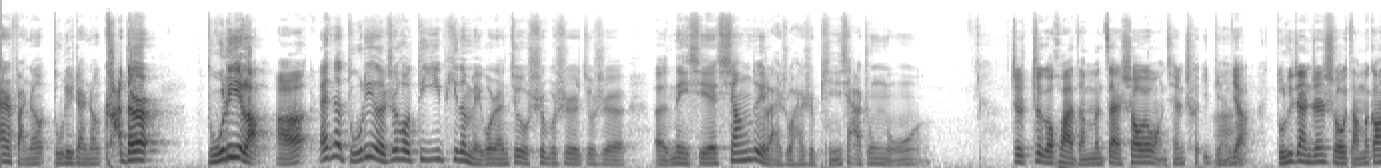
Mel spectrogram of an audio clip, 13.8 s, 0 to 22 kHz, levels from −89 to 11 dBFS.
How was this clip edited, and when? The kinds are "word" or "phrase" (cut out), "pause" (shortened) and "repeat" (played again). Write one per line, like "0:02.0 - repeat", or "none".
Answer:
none

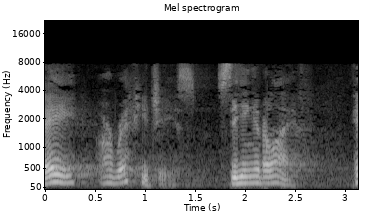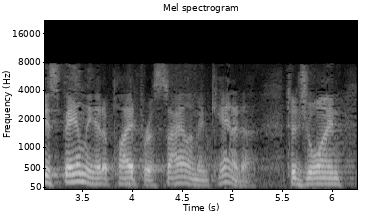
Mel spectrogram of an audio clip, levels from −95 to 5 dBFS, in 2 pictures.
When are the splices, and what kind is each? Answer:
0:02.2 - word

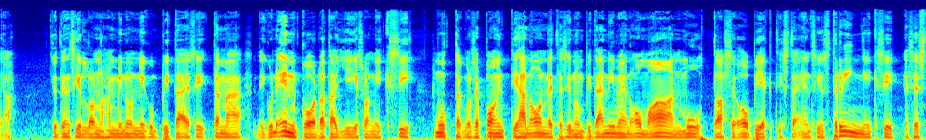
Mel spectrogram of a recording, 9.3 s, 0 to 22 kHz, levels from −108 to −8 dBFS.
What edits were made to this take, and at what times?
0:02.5 - pause
0:04.2 - pause

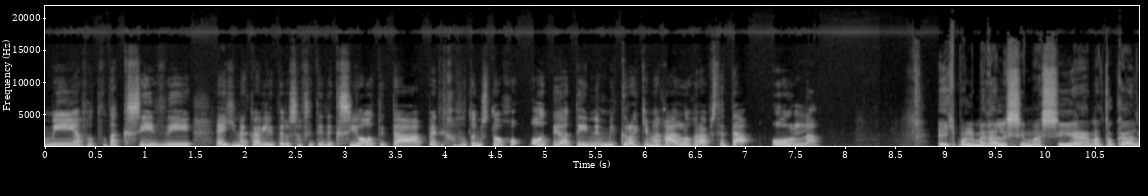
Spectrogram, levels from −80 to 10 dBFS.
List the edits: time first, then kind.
0:04.4 - word
0:05.1 - word
0:09.1 - word

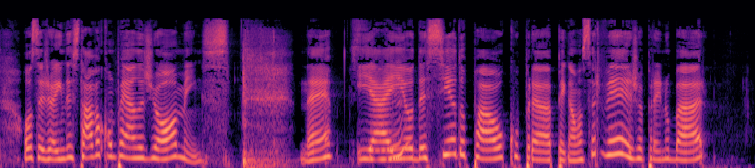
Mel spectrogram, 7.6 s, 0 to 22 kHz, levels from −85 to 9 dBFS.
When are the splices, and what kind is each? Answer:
none

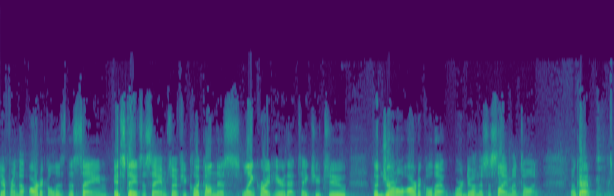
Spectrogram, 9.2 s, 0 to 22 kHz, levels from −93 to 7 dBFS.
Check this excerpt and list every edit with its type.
0:01.7 - pause
0:06.7 - word

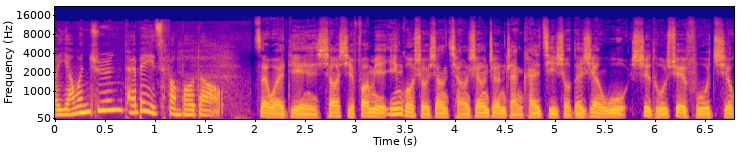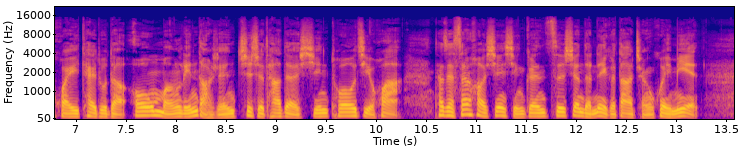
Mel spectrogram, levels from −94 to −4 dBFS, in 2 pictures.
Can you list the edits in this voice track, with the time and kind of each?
none

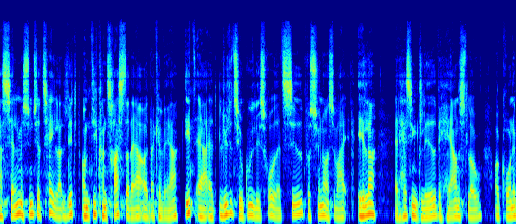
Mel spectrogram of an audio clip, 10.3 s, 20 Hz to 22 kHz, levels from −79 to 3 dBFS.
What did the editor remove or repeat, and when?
0:01.6 - pause
0:03.0 - phrase
0:03.6 - pause
0:07.0 - pause

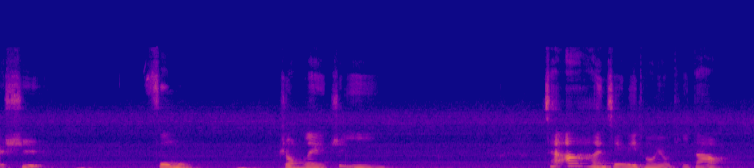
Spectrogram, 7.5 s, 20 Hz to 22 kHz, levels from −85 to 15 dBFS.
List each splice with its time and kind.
0:02.7 - pause

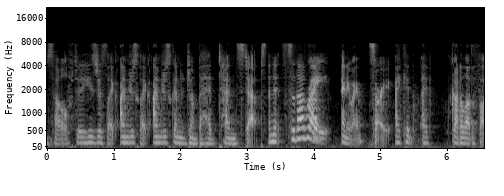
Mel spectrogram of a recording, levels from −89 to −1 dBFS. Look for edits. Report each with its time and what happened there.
0:01.4 - repeat
0:03.6 - word

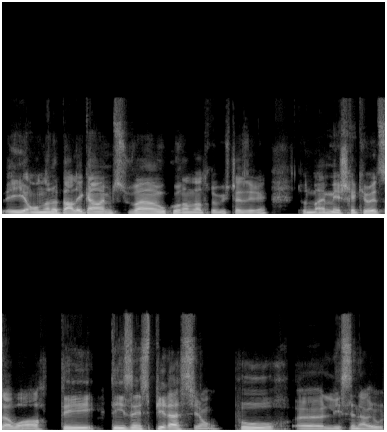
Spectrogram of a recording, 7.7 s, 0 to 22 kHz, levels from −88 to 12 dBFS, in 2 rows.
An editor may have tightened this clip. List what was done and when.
0:04.8 - pause

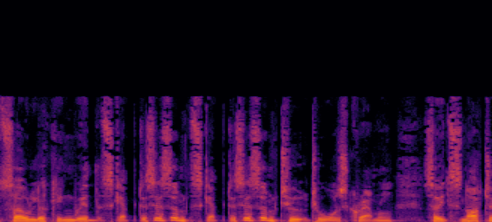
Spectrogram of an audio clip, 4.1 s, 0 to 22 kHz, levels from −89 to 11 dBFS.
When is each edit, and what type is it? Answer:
0:01.6 - repeat

